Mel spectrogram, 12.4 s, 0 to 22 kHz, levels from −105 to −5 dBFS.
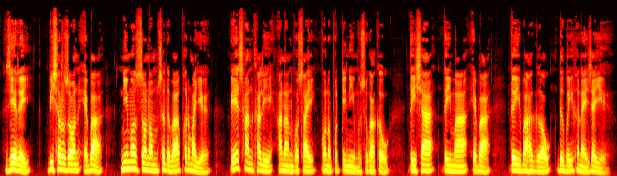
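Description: No technical fault can be heard anywhere in this recording, so the recording is clean.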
